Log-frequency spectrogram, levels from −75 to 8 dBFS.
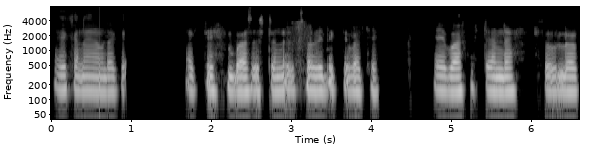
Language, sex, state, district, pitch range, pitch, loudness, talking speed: Bengali, male, West Bengal, Purulia, 145-150 Hz, 145 Hz, -21 LUFS, 125 wpm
